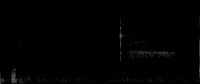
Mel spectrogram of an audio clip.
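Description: Near silence in a pause between sentences, broken about a second in by a single sharp mouth click and then a faint intake of breath.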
